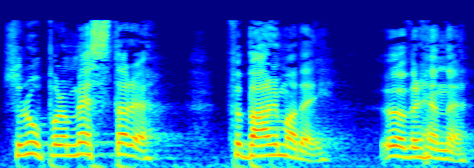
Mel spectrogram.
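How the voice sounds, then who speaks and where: A man preaching a sermon in a lively, conversational way, asking his listeners frequent questions and acting out the dialogue he retells. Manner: acts out quoted dialogue, dropping low and soft for asides.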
